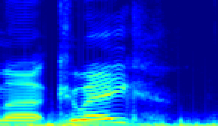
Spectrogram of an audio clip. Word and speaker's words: Cuaig: Look on the map, I'm not far from Cuaig.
